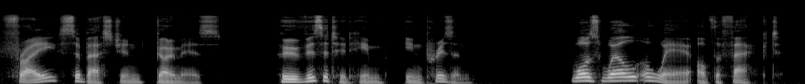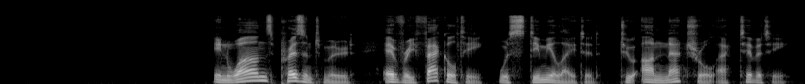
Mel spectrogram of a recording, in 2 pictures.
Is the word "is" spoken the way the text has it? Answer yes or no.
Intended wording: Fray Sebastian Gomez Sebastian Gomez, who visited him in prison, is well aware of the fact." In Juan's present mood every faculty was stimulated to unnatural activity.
no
